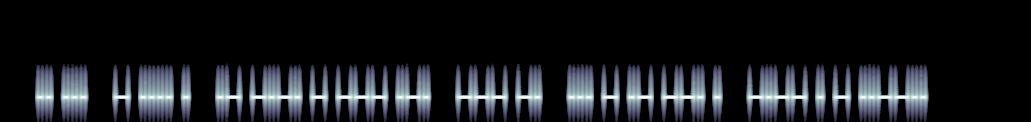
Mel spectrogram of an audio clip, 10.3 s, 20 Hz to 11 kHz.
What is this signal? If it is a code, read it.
Morse code, heard as a keyed tone, about 28 wpm, 700 Hz. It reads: IS THE ACTOR ON STAGE YET?
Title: Sentences from Top 1500 Words 28wpm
